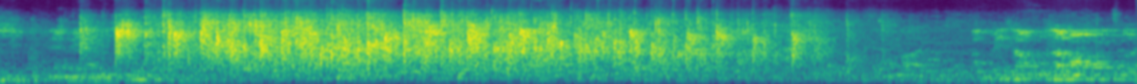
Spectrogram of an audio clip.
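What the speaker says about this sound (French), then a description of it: "On va encore l'applaudir s'il vous plaît, mesdames et messieurs" Sustained audience applause fills a room at a press conference for an album, a dense steady wash of many hands clapping at full volume, with some voices murmuring underneath as it tapers near the end.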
